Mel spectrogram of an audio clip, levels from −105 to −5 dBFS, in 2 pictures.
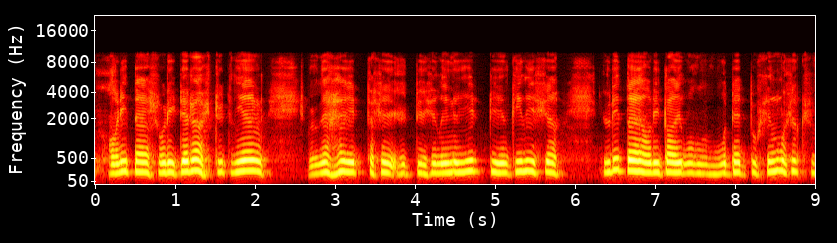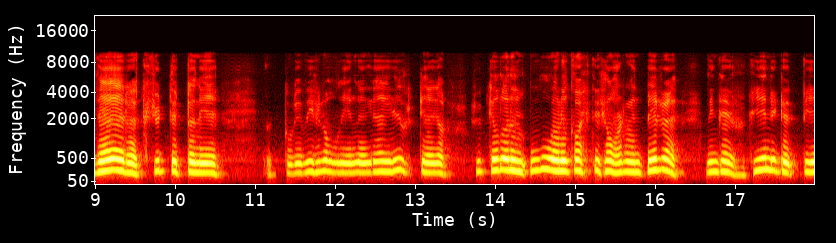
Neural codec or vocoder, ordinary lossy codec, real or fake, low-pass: autoencoder, 22.05 kHz, a latent of 192 numbers a frame, VITS, trained on one speaker; none; fake; 9.9 kHz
